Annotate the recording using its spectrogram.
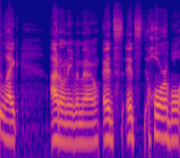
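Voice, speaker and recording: Fairly slow speech from a man with an American accent and fairly high pitch, dry and close with no echo, on a very clean recording with a silent background. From Virginia, US. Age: 20s. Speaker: beauty vlogger. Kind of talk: casual makeup tutorial chat. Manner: hesitant, many fillers.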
